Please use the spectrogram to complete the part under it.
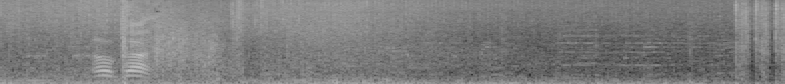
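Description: Bombs explode with deep booms.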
